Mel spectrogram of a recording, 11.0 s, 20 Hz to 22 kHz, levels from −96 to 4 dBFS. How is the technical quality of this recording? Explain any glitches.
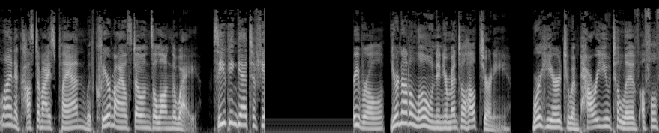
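The recording has one clear glitch. From 4.41 to 5.90 s, an audio dropout to a faint residue occurs. The speech cuts out abruptly for about 1.5 s. Only a low mains hum remains, roughly 50 dB below the speech. The likely cause is a broken connection ahead of a still-live input, which picks up hum when left open.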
